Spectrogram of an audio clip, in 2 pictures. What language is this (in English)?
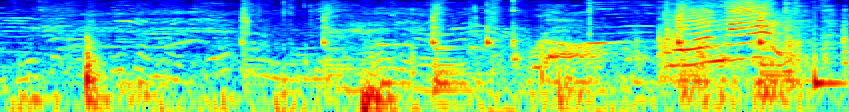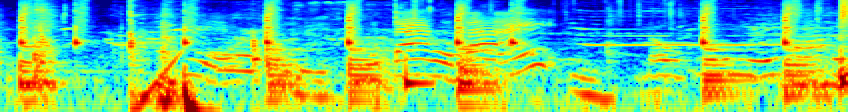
Vietnamese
